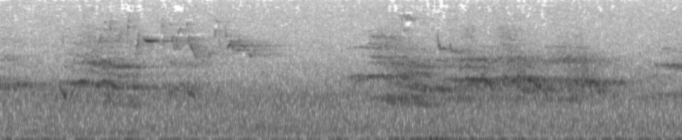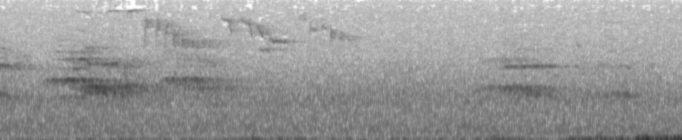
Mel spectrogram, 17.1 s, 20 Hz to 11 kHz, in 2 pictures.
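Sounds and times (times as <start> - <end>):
outdoor background noise: 0.0 - 17.0
fox whining calls: 4.4 - 11.1, 14.6 - 16.5.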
